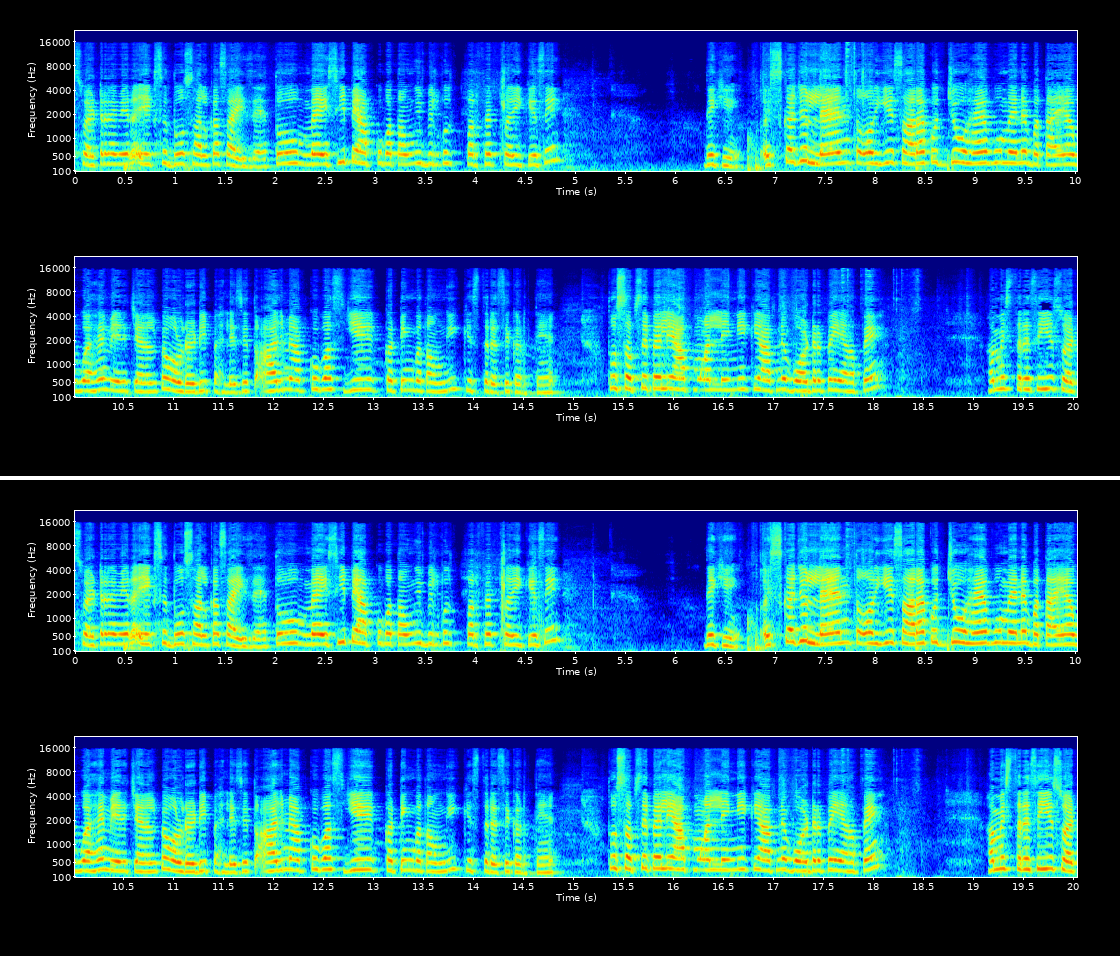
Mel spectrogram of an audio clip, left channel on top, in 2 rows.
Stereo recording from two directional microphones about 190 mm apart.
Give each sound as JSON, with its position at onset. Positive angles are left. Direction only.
{"t": 0.0, "sound": "a woman's voice", "side_deg": -15}
{"t": 6.3, "sound": "a woman's voice", "side_deg": -15}
{"t": 19.1, "sound": "speech", "side_deg": -30}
